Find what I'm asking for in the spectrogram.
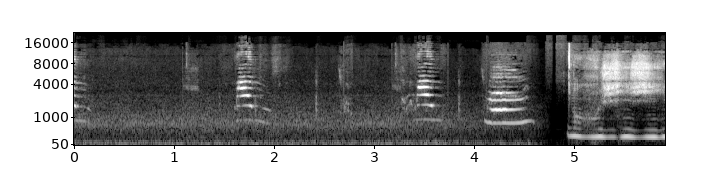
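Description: A blue jay in Florida imitates a cat, giving three separate meow-like calls over low background hum, followed by a louder, harsher cry at the end.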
